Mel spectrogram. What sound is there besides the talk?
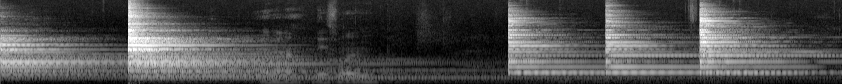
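cut and welded metal sculpture pieces ringing like bells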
